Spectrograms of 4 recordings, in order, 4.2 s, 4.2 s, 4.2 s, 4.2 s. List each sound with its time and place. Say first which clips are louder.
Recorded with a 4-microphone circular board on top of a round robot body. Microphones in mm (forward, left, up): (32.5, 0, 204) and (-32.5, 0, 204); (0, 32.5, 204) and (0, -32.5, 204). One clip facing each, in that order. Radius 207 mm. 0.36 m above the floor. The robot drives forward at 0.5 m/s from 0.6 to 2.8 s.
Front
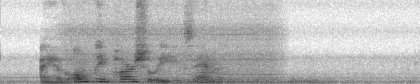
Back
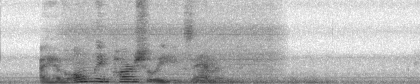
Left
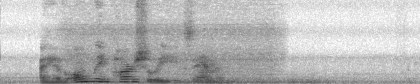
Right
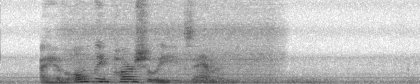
0.4 s a man speaking: back 2 dB, left 1 dB; 105° left, 0.9 m; by 2.4 s 155° left, 1.3 m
